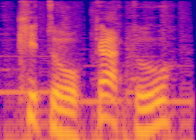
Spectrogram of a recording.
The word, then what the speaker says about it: KitKat: pop culture for instance to japanese speakers the name kitkat often pronounced kito kato sounds similar to the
